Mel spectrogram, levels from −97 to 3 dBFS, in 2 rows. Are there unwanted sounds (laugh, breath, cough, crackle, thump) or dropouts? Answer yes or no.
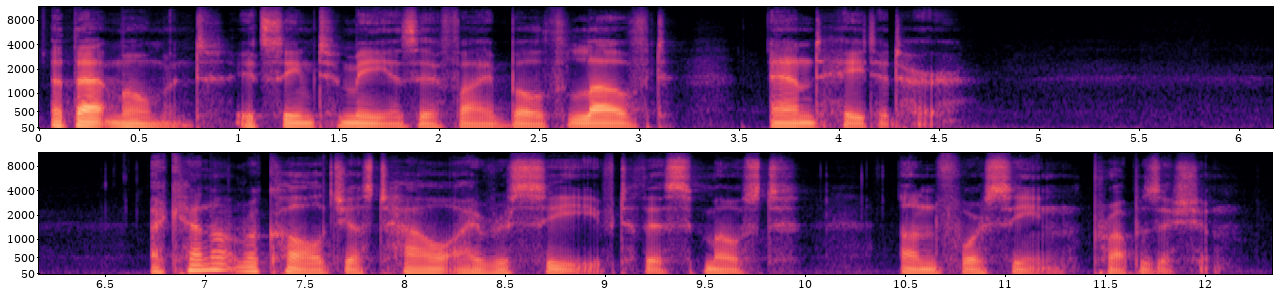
no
